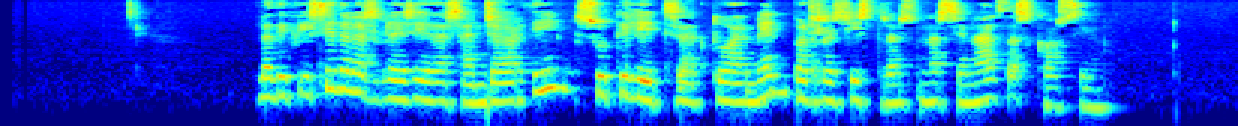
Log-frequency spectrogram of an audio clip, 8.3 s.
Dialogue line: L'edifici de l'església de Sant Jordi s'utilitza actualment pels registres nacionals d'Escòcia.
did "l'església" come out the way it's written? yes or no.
yes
